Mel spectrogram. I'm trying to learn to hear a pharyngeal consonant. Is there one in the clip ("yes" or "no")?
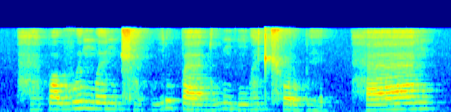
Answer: no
